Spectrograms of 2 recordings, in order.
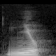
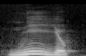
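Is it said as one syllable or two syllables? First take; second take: one syllable; two syllables. First: The sounds merge into one single syllable. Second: A clear i sound comes before yo. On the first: "je veux dire nyo. Vraiment, combiner le son" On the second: "Nous entendons bien le i avant le yo"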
